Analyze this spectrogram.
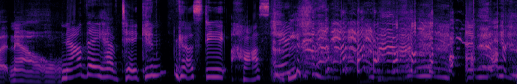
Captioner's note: outburst of laughter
